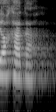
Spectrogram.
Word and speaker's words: Oaxaca: Los mexicanos prefieren escribir México y Oaxaca, pero siempre pronunciarán México y Oaxaca.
